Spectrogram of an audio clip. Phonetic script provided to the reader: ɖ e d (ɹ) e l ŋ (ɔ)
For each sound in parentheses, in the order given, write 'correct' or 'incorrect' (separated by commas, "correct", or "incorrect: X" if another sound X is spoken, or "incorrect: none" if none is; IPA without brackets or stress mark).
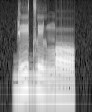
incorrect: l, correct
